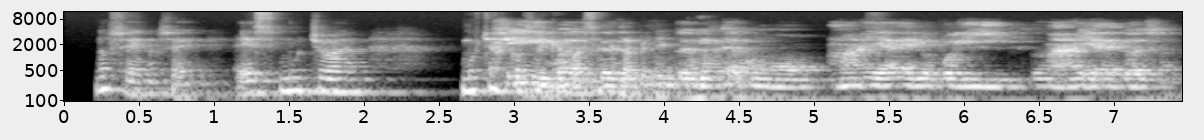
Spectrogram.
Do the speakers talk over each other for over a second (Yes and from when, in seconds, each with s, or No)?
Yes, from 2.8 s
